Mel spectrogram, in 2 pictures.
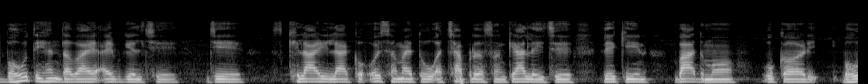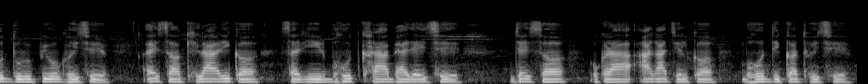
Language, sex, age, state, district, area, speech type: Maithili, male, 18-30, Bihar, Darbhanga, rural, spontaneous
